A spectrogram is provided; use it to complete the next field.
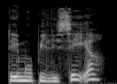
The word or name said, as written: DEMOBILISEREDE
